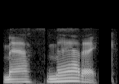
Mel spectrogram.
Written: mathematic

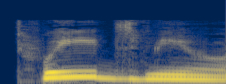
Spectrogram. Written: Tweedsmuir

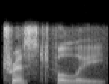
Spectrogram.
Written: tristfully

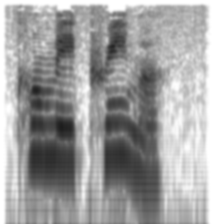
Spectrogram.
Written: come prima

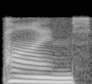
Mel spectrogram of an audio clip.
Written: Isle of Pines

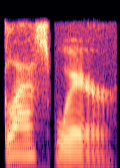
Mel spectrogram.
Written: glassware

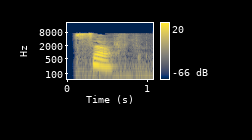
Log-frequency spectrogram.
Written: suff

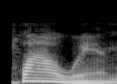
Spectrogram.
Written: plowwind

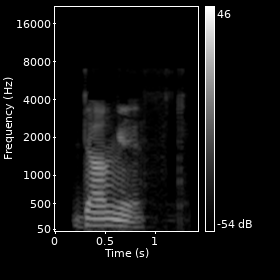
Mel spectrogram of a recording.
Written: dengist

